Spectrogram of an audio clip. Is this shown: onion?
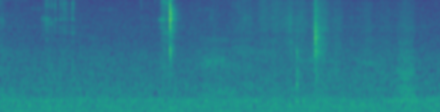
no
